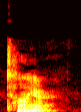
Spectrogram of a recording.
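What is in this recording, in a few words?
"tire", British English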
